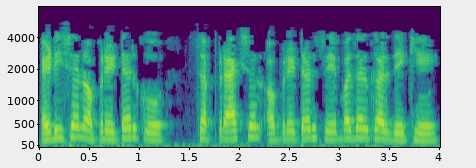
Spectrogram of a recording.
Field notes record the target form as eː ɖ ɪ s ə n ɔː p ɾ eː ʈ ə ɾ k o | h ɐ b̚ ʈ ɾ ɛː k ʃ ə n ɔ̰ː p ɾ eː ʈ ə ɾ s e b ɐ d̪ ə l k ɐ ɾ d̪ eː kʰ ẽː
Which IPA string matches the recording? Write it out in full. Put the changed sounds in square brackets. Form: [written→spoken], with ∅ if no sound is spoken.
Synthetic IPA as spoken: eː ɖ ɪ [s→ʃ] ə n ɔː p ɾ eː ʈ ə ɾ k o | [h→s] ɐ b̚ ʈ ɾ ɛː k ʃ ə n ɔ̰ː p ɾ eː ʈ ə ɾ s e b ɐ d̪ ə l k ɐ ɾ d̪ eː kʰ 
